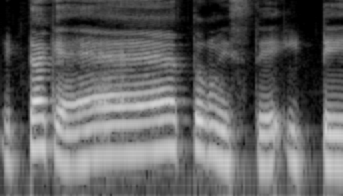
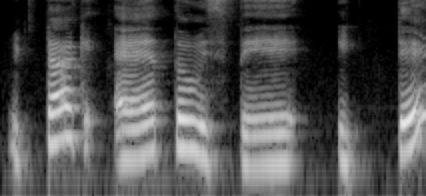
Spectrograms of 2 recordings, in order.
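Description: First: "ఏతం" and "ఇట్టే" with ee stretched very long. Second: "ఇట్టే" ending on a short e, rising; slow phrase, then "ఇట్టే" with a brief final e. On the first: Teacher contrasting the long sign, drawn-out ee in "ఏతం" and "ఇట్టే". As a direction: slowly hold the ee in "ఏతం" and at the end of "ఇట్టే". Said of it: "ఏతం ఇస్తే". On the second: Teacher showing the vowel sign, short final e in "ఇట్టే". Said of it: "ఇట్టాకి ఏతం ఇస్తే". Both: Shown as a demonstration.

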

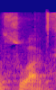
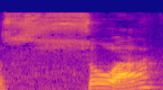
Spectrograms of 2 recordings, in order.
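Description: First: "suar" said quickly with a u sound; softer, lower "suar" starting su-; near-miss pronunciation. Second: "soar" drawn out with a clear o; stretched, clearly articulated "soar"; careful pronunciation. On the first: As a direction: say "suar" with u in place of o. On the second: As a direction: say "soar" slowly, keeping the o open rather than u. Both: Shown as a demonstration. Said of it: "é quase que eu falo suar".

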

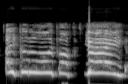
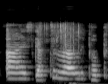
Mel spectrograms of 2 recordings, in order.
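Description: First: Very high, loud gleeful cry; excited squeal. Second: Said in the usual way. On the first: Real, not acted. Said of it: "I'm so excited". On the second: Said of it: "I'm so excited because I got a lollipop".

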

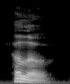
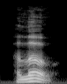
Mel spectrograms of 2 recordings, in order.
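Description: First: Said in the usual way. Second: Louder, pressing hello into the silence; a sharper, louder hello; insistent hello. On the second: Acted. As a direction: demand an answer from the line. Repeating hello into silent line.

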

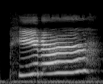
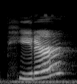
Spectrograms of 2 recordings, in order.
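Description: First: High, loud shout of a name; long, high-pitched holler. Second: Questioning call, rising at the end; raised voice, higher and louder, lifting into a question. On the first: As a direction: shout to someone elsewhere in the house. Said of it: "she shouted". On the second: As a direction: call out to see if anyone is there. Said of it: "Carmen called". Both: A narrator's reading.

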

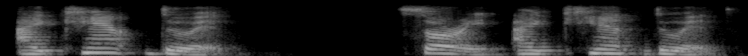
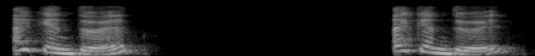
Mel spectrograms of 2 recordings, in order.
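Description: First: Slow, CAN'T held with effort before "do it"; stressed CAN'T. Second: "can" short and effortless, running into "do it"; unstressed CAN. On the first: Teacher demonstrating the negative for Luis, CAN'T emphasized. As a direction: put extra effort into "can't". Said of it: "en el negativo hay un énfasis". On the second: Teacher demonstrating the affirmative for Luis, CAN left unstressed. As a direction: glide lightly over "can" without effort. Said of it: "En el afirmativo no hay esfuerzo". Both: Shown as a demonstration.

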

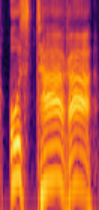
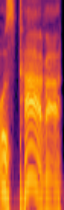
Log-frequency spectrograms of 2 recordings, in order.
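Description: First: High, loud, stretched OSTARA; irritated, drawn-out name in a high voice; annoyed repetition. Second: High, portentous character voice; Heel's first naming. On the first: A narrator's reading. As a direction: repeat OSTARA slowly, exasperated. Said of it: "wiederholte Heel genervt". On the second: Acted.

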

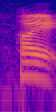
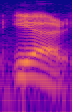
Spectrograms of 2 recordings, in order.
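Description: First: হায় said with a clear h sound, the mistaken way; the wrong way, with an h; wrong pronunciation. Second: ইয়ার said with a silent h, as "iar"; the right way, no h; correct pronunciation. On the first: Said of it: "হায়ের বলবেন না". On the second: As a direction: drop the h and say ইয়ার. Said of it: "হায়ের বলবেন না, ইয়ার". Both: Shown as a demonstration.

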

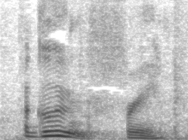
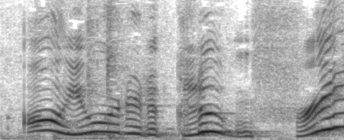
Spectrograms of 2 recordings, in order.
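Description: First: Low, soft repeat of the order; note it quietly to yourself; subdued confirmation. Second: High, incredulous rising question; play-acted surprise, pitch way up; surprised. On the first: Pretend. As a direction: pitch and volume dropped, settling the matter. Confirming the order after the surprise. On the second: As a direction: query the order in exaggerated surprise. Reacting to a pretend passenger's order.

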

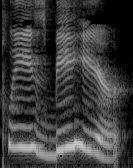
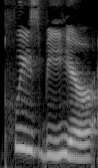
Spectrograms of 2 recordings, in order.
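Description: First: Higher, louder, slow desperate plea; pleading. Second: Said in the usual way. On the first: Acted. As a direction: beg the empty room. Pleading for parents to be home. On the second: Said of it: "I thought".

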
